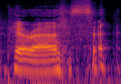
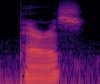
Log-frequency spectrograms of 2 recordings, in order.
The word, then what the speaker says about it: Paras: Paras. – I've been working really hard not to say that. – How do you pronounce it? – Paris. – There you go. Good job.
